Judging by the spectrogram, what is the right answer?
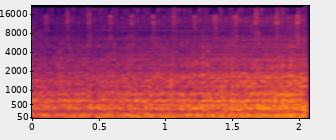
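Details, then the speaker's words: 1998 Honda CR-V with 272,000 miles. Lumpy, uneven low idle that seems to run on three cylinders and wants to die, with the engine light blinking. Misfire and rough idle, cause not yet found. "that was really low it sounds like it's only like firing on the three piston or it sounds like it's missing on one of them and then it wants to die"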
